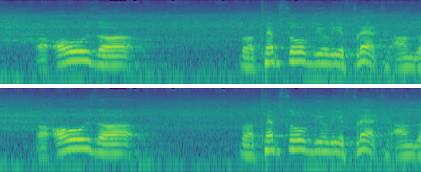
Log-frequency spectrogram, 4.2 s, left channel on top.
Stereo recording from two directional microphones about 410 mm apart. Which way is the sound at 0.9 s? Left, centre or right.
Centre.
